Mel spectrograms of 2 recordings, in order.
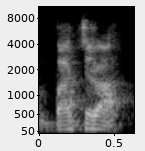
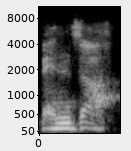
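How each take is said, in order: First: The word is said with a j sound, bajra. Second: The word is said with a z sound, benza. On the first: This is the modern Sanskrit reading. The speaker calls it right. "the modern Sanskrit" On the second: This is the traditional Tibetan reading. The speaker calls it wrong. "they read as if it's like Tibetan"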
